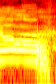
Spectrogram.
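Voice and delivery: loud, high crowd "ohhh"; crowd's "oh". Acted. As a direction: react like the whole rowdy crew. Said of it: "everybody's like".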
